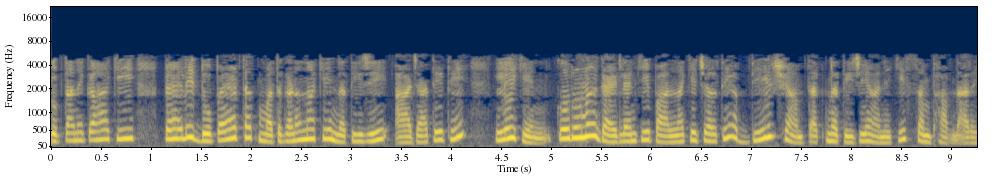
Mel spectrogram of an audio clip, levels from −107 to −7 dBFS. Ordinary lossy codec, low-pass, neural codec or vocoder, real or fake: none; 5.4 kHz; vocoder, 44.1 kHz, 128 mel bands every 512 samples, BigVGAN v2; fake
